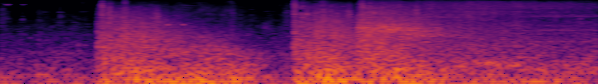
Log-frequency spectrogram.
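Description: Gunfire from the sheriff's shotgun in the video game Alan Wake, heavy blasts that kick in at about half a second and again near one and a half seconds, followed by sustained loud combat noise.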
